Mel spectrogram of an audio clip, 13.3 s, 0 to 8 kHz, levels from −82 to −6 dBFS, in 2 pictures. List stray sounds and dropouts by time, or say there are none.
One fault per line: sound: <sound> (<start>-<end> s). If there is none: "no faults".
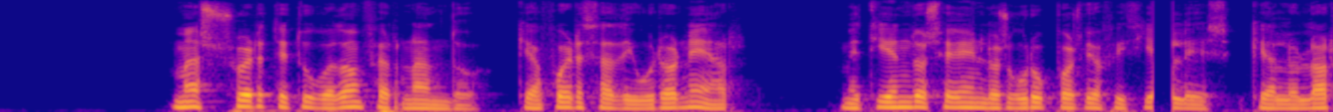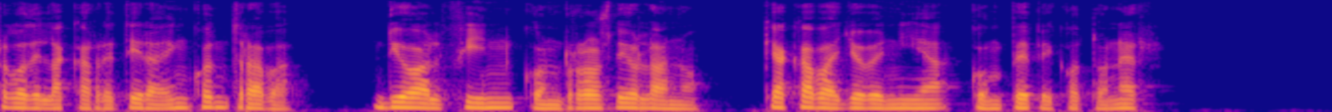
sound: dropout (5.8-5.9 s)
